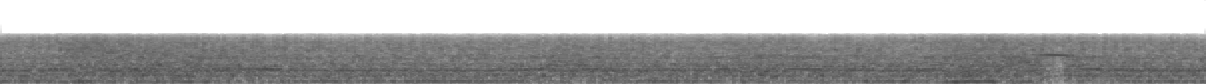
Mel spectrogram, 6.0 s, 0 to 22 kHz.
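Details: Audi A4 1.8T AEB engine at steady idle with a faint, uneven low hum and an odd off-note underneath; owner cannot locate the strange noise, which always appears in freezing weather.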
